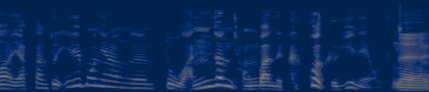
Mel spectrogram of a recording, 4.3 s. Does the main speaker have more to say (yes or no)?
no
